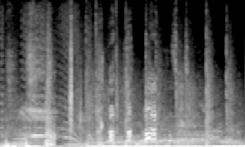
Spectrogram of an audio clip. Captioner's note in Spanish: Risas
